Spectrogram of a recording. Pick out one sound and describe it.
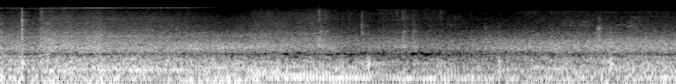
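Metal parts click and scrape together close by.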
